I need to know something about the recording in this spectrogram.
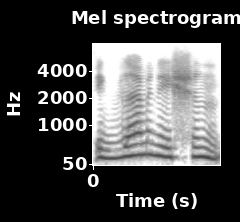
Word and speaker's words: examination: Pi is stressed politician the word examination examination has five syllables and the fourth one is stressed following are few words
